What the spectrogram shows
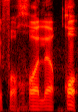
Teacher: علقة قاف کو موٹا ادا کریں گے. فخلق خا کو موٹا ادا کریں گے، قاف کو موٹا ادا کریں گے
